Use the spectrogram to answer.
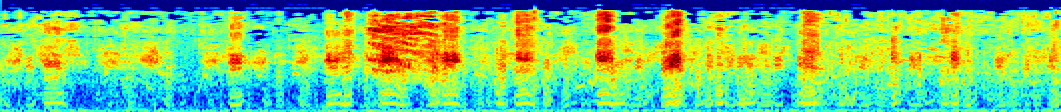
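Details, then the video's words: Ducks give loud, harsh quacks in clear separate bursts roughly every half second, over a softer background of more quacking birds. "Quacking Duck sounds"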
